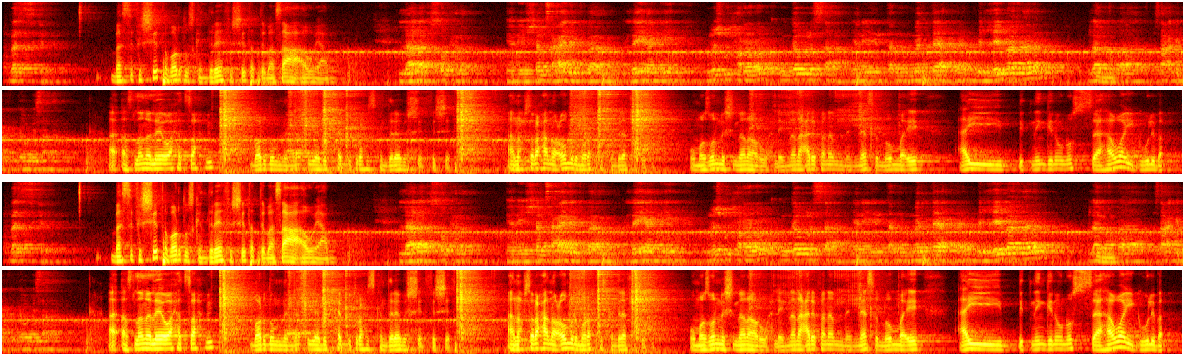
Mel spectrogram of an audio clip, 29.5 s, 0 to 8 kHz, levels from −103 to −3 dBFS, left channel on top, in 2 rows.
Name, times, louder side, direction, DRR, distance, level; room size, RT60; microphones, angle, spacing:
voice 1, 0.1-0.5 4.7-5.8 6.3-8.4 8.8-13.0 13.6-15.5 18.3-18.5 21.1-21.3, equal, 20° right, -4 dB, 4.3 m, -36 dB
voice 2, 1.4-4.2 13.7-13.9 16.1-17.4 17.9-20.4 21.1-22.8 23.4-26.2 26.7-29.3, right 5 dB, 40° right, 16 dB, 0.3 m, -27 dB
sound 1, 2.6-22.3, left 2 dB, 5° left, 3.3 m, -44 dB
sound 2, 17.4-19.5 19.8-19.9 20.3-21.0 21.8-22.9 23.4-23.5 24.0-24.8 25.1-25.7 26.0-26.2, right 2 dB, 55° right, 2.1 m, -28 dB
16.5 x 11.0 x 4.6 m, 1.3 s
head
